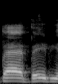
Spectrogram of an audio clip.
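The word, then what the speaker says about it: Bhad Bhabie: she wasn't like to me she wasn't like bad baby that went that's her name that's how you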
